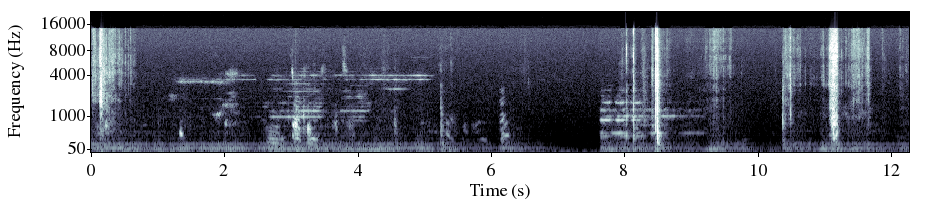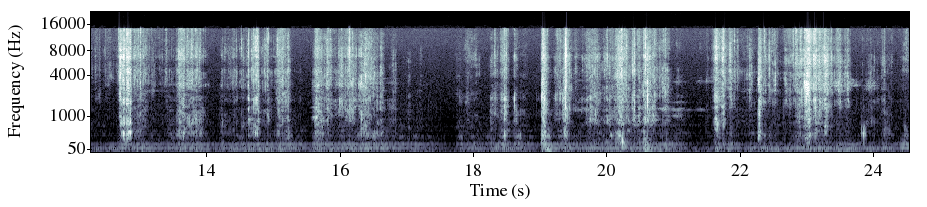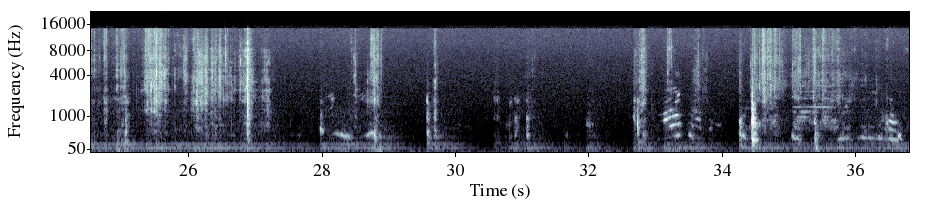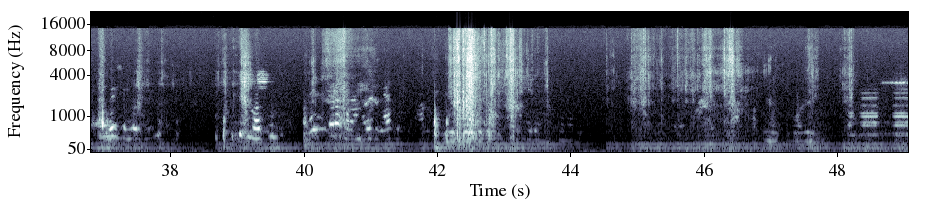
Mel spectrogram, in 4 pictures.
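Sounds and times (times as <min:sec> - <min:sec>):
wrapping paper tearing and crinkling: 0:00.0 - 0:00.7, 0:07.9 - 0:09.6, 0:10.3 - 0:27.3, 0:32.7 - 0:36.2, 0:41.9 - 0:43.7, 0:44.5 - 0:48.3.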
